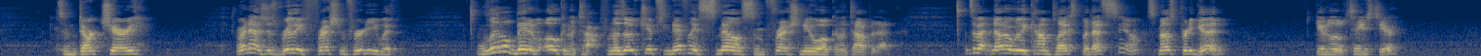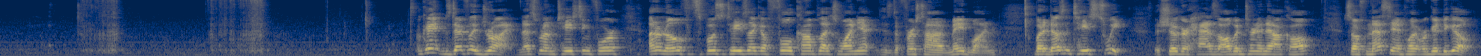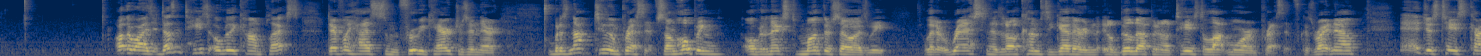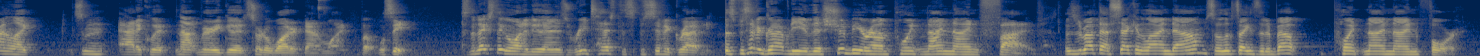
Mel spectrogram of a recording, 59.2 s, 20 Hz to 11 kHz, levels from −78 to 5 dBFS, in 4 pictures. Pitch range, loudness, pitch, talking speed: 150-185 Hz, -19 LUFS, 170 Hz, 220 wpm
